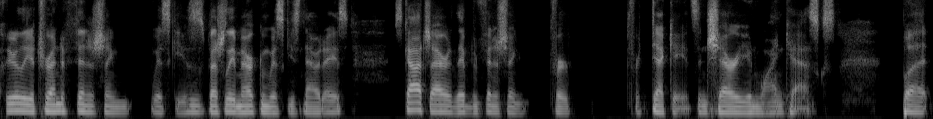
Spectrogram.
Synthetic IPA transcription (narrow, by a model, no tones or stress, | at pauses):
kʰl̥ɪɹlˠiɨtʰɹ̥ɛ̃ndʌv̥fɪ̃nɨʃɪ̃ŋ | wɪskizɨspɛʃl̩ˠiɨmɛɹɨkn̩wɪskiznaʊɨɾeɪz̥ | skɑt͡ʃaɪɹðeɪvbɨ̃nfɪ̃nɨʃɪ̃ŋ | fə˞ | fə˞d̥ɛkeɪdz̥ɨ̃nʃɛɹiɨ̃nwãɪ̃nkʰæ̰sks | b̥ʌt̚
